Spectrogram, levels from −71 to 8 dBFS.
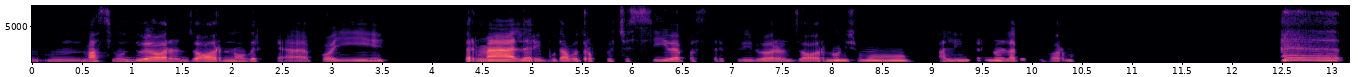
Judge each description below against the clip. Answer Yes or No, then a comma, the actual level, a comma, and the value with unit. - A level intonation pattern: Yes, narrow, 2.1 semitones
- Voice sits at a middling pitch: Yes, medium, 160 Hz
